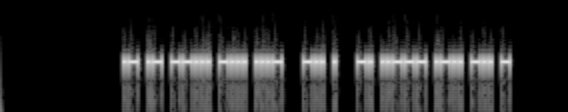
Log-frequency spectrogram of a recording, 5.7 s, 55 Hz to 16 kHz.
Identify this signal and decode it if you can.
Morse code, heard as a keyed tone, about 37 wpm, 700 Hz. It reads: AA7BV DE N2LDT
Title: USA Callsign DE Callsign - 5 Characters - 40wpm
